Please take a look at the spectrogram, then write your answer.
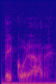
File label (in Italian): "becolare", dialetto veneto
